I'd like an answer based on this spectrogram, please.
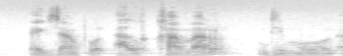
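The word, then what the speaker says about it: القمر: Example: al-qamar, the moon. Al-qamaru, the moon, is pronounced al-qamar, al-qamaru, al-qamaru. There's no changes there.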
